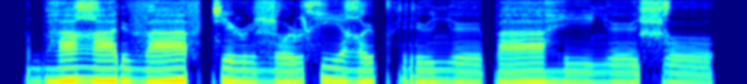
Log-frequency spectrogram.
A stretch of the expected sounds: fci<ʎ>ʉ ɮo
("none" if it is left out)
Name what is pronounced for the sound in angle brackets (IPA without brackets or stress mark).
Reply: ɭ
